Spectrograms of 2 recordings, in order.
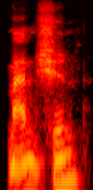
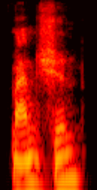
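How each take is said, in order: Both takes have the same delivery.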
